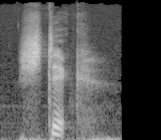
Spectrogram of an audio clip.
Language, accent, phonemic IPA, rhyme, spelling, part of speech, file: English, US, /ʃtɪk/, -ɪk, shtick, noun, En-us-shtick.ogg
- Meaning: 1. A generally humorous routine 2. A characteristic trait or theme, especially in the way people or media present themselves 3. A gimmick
